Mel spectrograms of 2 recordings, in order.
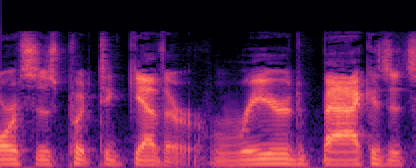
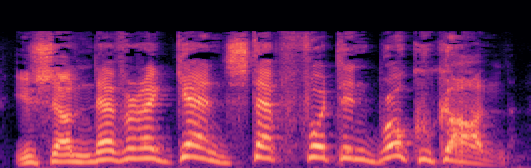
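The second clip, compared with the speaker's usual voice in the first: very high, booming, roaring bellow; 12 semitones higher, 7 dB louder than usual. Reading the daimyo's line as he shouts at the monster, bellowing. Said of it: "the Yogo Daimyo bellowed".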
